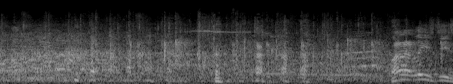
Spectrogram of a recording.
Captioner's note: laughter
